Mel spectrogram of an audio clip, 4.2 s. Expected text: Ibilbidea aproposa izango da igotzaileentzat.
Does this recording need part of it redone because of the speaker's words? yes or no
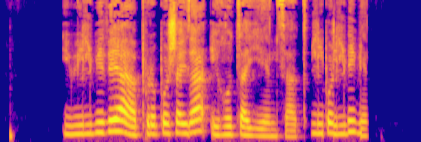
yes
